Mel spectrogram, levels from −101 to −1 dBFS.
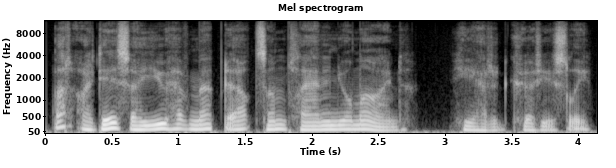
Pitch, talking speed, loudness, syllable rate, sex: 120 Hz, 215 wpm, -17 LUFS, 5.7 syllables/s, male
